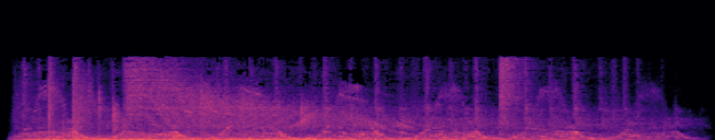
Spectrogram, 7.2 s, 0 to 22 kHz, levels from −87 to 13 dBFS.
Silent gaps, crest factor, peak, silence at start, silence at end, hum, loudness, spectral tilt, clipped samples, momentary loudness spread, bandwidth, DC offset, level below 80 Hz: none; 16 dB; -10 dBFS; 0.1 s; 0.2 s; none; -26 LUFS; -5 dB/octave; under 0.1%; 13 LU; 13 kHz; under 0.1%; -32 dBFS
